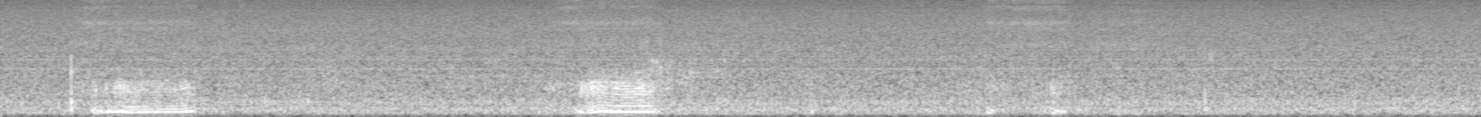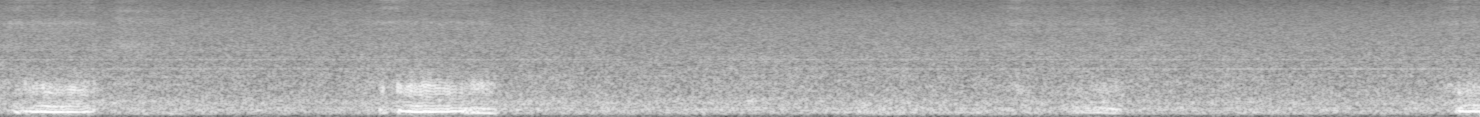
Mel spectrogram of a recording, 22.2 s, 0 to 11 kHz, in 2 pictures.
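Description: Soft, regular snoring breaths every three to four seconds, about 17 a minute, over faint room hiss; ordinary snoring.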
